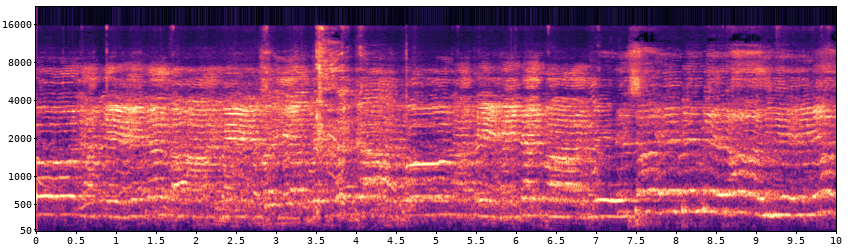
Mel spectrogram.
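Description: A group of men chanting a nuha, a Shia mourning lament, together in long held lines, led by reciters singing into microphones.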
